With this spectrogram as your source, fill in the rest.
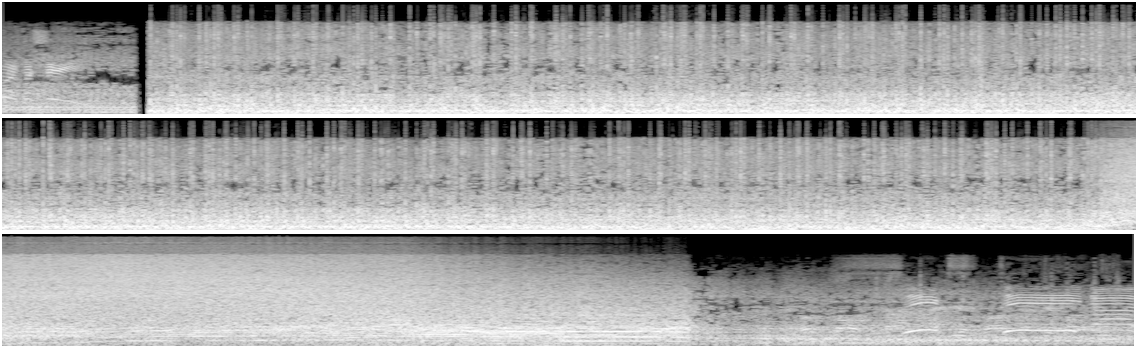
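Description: A turbocharged ProMod drag race car with a fuel tank injector, an MRV billet machine, roars loud and sustained in the far lane at Bradenton, then a sharp high-pitched burst of acceleration, under a commentator's voice.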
